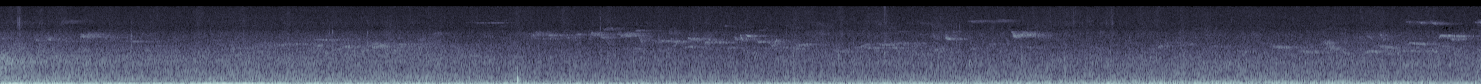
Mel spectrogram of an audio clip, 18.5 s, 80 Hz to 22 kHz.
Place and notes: stereofeldaufnahmen im mai 08 - mittags
project: klang raum garten/ sound in public spaces - outdoor nearfield recordings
